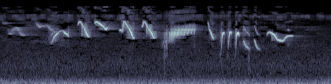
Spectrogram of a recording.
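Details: Singing yellow-fronted canaries (Serinus mozambicus), called white-tipped green singers: a fast run of high sweeping whistles and chirps, one louder buzzy note near the middle, then rapid clipped notes ending in a falling whistle.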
